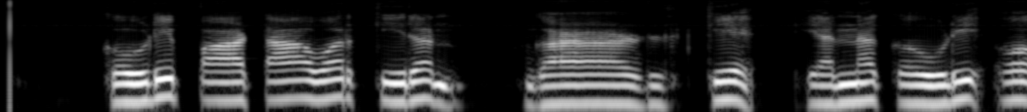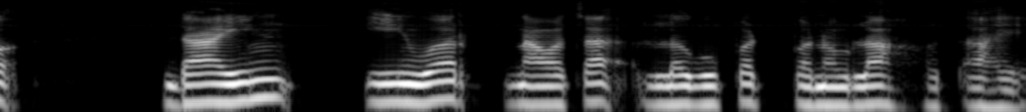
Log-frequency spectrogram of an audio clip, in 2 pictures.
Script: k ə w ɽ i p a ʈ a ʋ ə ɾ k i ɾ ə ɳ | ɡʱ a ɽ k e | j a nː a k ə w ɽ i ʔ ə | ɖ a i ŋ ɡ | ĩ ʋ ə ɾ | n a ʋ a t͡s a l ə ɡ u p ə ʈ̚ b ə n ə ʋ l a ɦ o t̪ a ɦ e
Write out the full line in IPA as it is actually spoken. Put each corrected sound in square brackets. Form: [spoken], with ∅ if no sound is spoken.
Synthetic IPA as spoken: k ə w ɽ i p a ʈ a ʋ ə ɾ k i ɾ ə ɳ | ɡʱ a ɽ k e | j a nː a k ə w ɽ i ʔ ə | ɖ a i ŋ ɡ | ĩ ʋ ə ɾ | n a ʋ a t͡s a l ə ɡ u p ə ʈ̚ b ə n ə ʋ l a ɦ o t̪ a ɦ e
